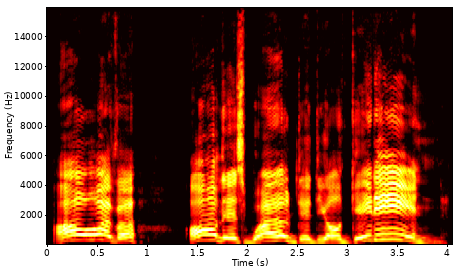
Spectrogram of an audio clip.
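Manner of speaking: loud, slow Yorkshire question; curiosity bursts through anger; gruff curiosity. A narrator's reading. Ben demands of Mary, loud and curious. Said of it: "overpowered by curiosity".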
